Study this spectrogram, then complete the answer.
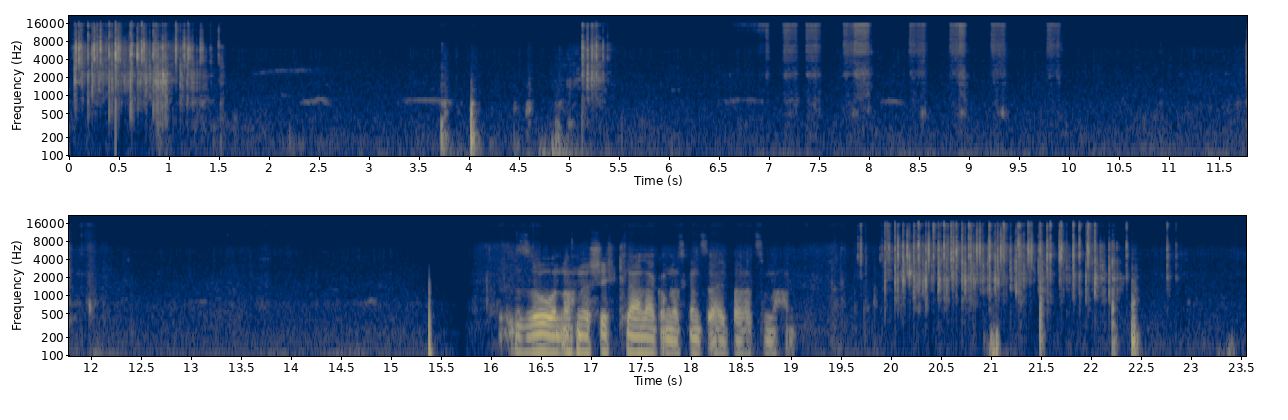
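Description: Spray paint hisses out of an aerosol can in short bursts.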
